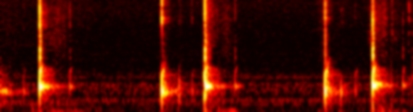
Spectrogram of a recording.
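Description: A person's mouth making short lip pops in three pairs, lub-dub, imitating a heartbeat.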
